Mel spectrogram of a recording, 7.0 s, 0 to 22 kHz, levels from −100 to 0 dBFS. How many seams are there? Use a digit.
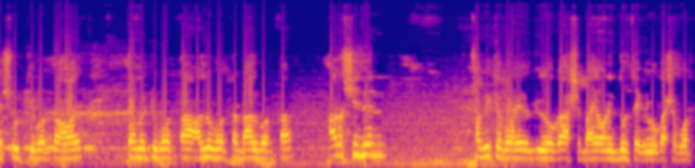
1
